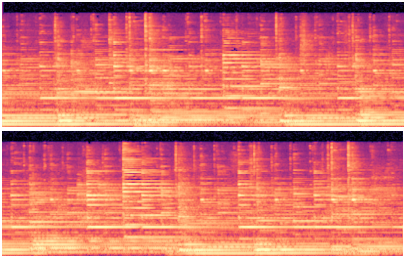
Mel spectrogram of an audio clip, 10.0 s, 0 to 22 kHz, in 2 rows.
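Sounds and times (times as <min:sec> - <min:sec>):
acoustic guitars strumming: 0:00.0 - 0:10.0
bass guitar line: 0:00.0 - 0:10.0
mandolin: 0:00.0 - 0:10.0.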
